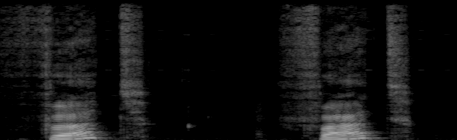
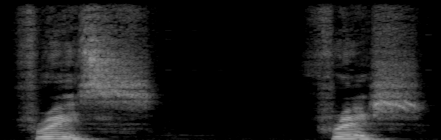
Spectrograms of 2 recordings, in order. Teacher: The F and the V and the little V, okay? So, upper teeth and the lower lips. We are mixing them together.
